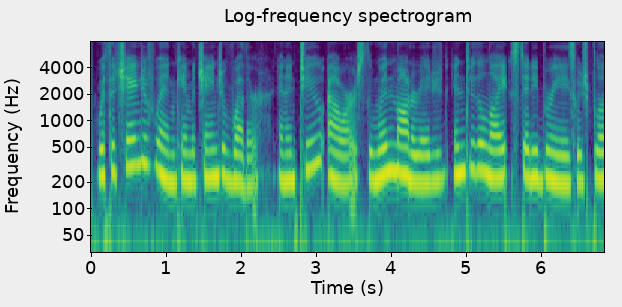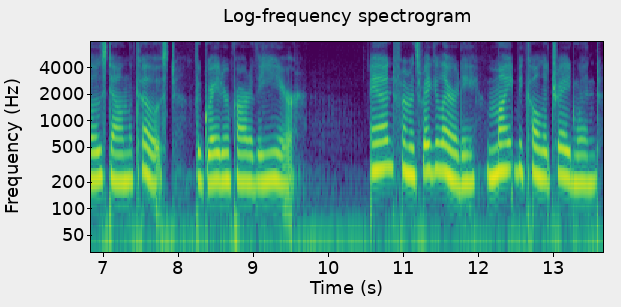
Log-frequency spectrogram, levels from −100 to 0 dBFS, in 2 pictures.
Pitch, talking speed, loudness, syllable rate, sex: 235 Hz, 190 wpm, -15 LUFS, 4.9 syllables/s, female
